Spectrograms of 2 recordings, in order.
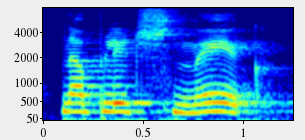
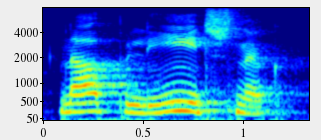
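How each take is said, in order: First: The stress is on the third syllable. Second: The stress is on the second syllable. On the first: The speaker calls it wrong. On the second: The speaker calls it right.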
